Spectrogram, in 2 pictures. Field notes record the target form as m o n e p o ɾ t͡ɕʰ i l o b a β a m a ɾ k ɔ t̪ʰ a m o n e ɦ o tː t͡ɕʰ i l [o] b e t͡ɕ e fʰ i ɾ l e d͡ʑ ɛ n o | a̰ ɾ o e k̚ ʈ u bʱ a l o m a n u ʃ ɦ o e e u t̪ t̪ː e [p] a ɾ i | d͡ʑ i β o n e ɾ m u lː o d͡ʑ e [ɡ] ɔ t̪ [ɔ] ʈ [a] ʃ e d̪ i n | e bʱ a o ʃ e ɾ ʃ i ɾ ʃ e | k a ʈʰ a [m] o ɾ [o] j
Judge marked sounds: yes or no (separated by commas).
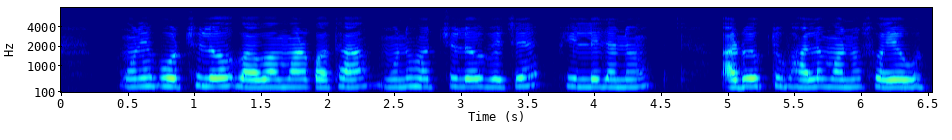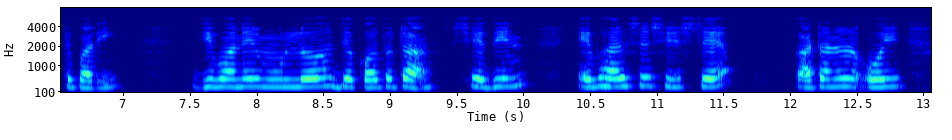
yes, yes, no, no, yes, no, yes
